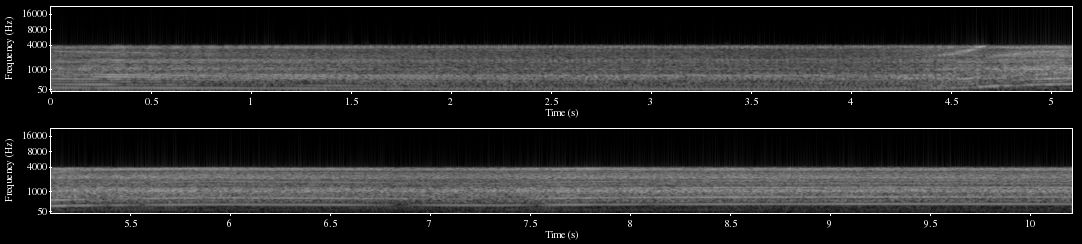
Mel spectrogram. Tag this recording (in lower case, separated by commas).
inside a small room, tools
